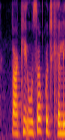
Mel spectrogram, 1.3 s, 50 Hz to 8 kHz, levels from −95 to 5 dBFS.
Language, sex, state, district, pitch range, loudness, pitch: Bhojpuri, female, Jharkhand, Palamu, 205-245 Hz, -18 LUFS, 225 Hz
